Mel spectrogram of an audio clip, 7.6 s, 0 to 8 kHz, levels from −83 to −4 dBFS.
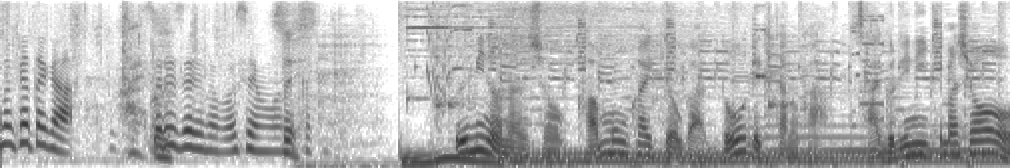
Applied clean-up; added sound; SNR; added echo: none; Cutlery, silverware / Dishes, pots, and pans; 19 dB; none.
